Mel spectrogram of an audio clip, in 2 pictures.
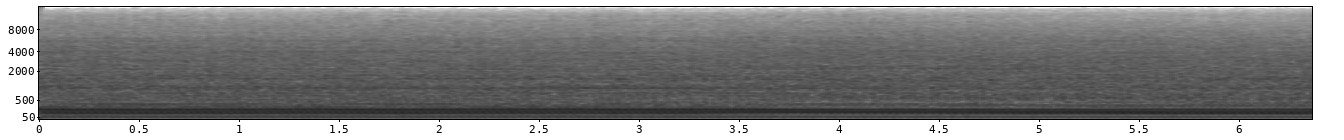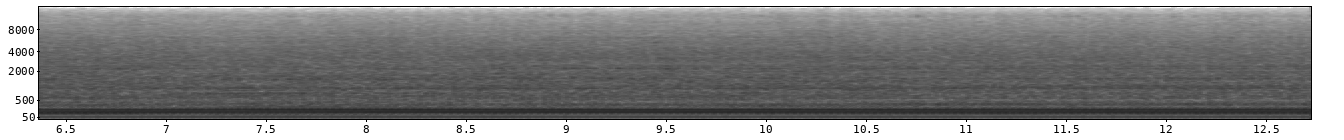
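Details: ZT200 zero-turn mower with newly installed replacement engine (same hp and rpm, different shaft diameter adapted with a sleeve) holds a smooth, steady drone with an even pulse and no misses or surging; normal healthy running.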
